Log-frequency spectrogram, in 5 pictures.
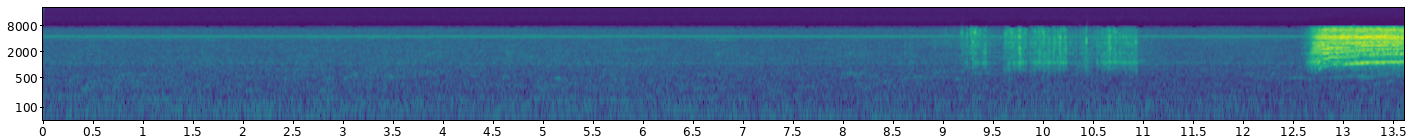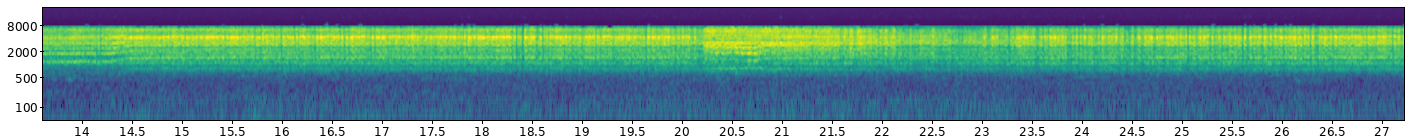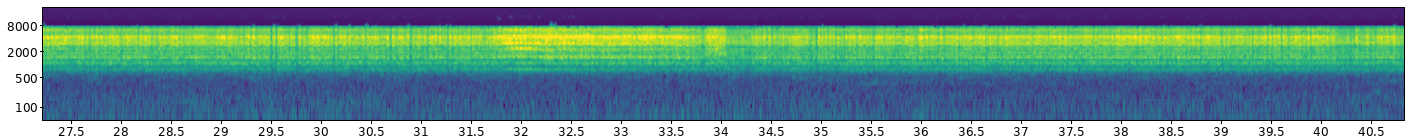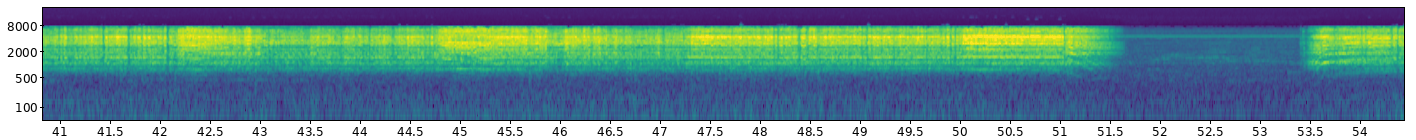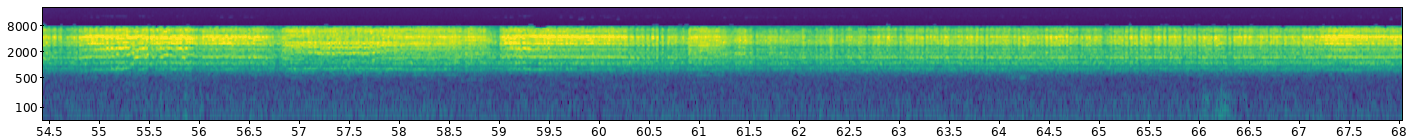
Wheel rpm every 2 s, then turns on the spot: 0, 0, 0, 0, 10, 10, 70, 180, 200, 200, 200, 200, 200, 200, 200, 200, 200, 200, 200, 200, 200, 200, 190, 200, 200, 120, 30, 180, 200, 200, 200, 200, 200, 200.
8-12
